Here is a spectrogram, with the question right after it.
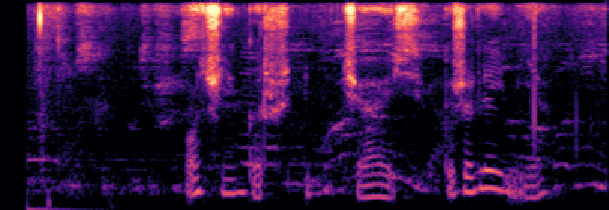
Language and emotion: Russian, sad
